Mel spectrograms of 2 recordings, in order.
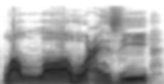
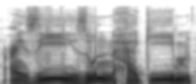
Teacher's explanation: Sebelumnya ada huruf yang memiliki tanda baca kasrah, maka huruf tersebut dibaca panjang. Sehingga zi dibaca panjang, mad tabi'i panjangnya 2 harokat.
